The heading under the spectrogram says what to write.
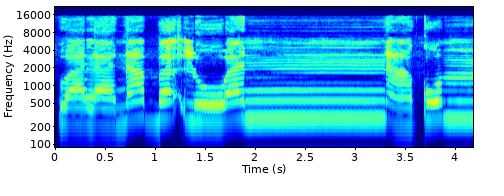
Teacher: Nun bertasydid hukum bacaannya yaitu gunnah arti ghunnah adalah berdengung jadi kita dengungkan dua harokat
